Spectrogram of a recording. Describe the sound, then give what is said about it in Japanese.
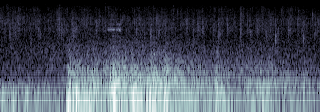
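Rain that has just begun falling in the evening pours down with a dense, hissing patter, joined near the start by a deep rumble of thunder that swells and slowly fades beneath the continuing downpour. “窓際に立つ彼女の横顔がガラスに反射し、雨粒と重なって泣いているように見えた。”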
